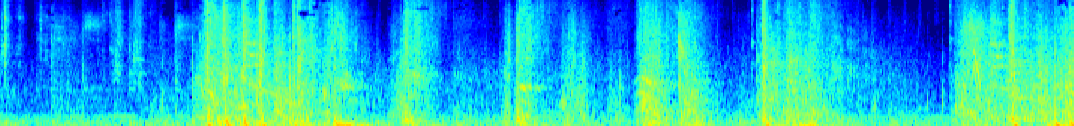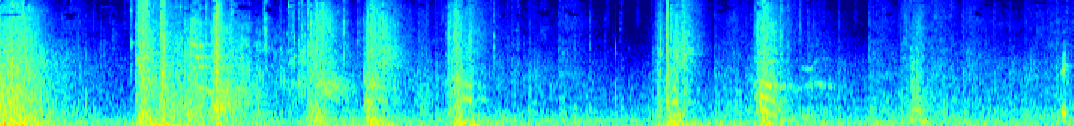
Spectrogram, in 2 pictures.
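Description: Enemy gunfire in the video game Alpha Protocol: rapid bursts of shots crackle in clusters over several seconds, fairly faint overall, with short pauses between volleys.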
